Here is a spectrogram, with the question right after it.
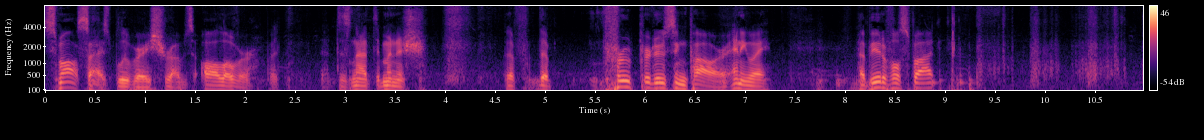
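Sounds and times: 
speech: 0:00.0 - 0:09.4
footsteps crunching through snow: 0:09.1 - 0:10.9.

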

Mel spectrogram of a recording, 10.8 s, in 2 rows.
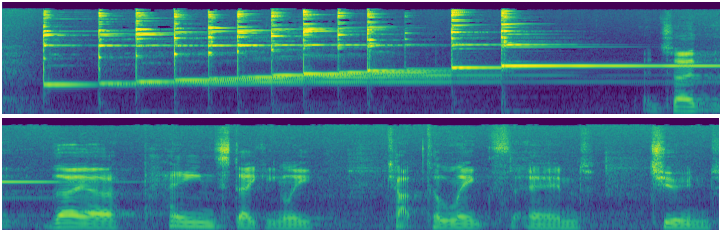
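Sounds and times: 
xylophone made from water heater pipe: 0:00.3 - 0:06.5
speech: 0:05.0 - 0:10.7.

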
